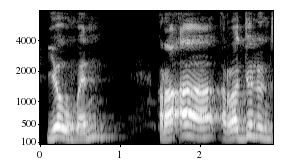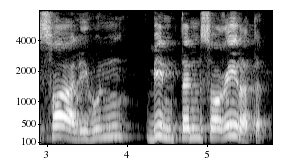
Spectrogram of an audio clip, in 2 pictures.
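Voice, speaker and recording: A male teacher reading a poem line by line, slow on each verse and quick when he explains it. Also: high voice, mellow, echoey room. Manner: reads verses slowly, then explains in quick bursts.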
